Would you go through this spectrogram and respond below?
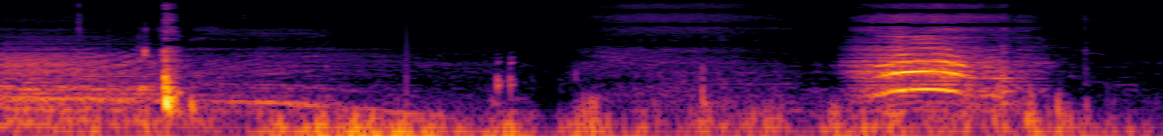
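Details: Elephant giving a short, tonal squeal with a rising-then-falling, bowed pitch, lasting under a second near the end. Before it there are quieter low rumbling and snorting noises and a sharp click, all over faint background noise.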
